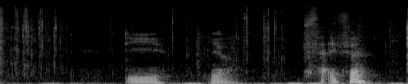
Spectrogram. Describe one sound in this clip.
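Plastic wrapping crinkles in a hand.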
